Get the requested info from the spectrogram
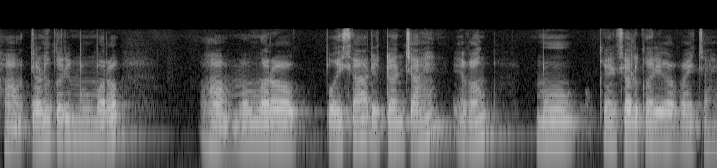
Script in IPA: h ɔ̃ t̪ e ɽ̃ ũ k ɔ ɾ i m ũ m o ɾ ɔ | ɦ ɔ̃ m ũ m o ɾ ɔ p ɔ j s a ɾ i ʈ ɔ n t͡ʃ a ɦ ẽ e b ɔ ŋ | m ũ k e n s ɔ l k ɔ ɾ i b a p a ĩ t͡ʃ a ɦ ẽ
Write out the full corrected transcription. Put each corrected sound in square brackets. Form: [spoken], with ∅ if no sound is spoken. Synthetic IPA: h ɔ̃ t̪ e ɽ̃ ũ k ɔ ɾ i m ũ m o ɾ ɔ | ɦ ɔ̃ m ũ m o ɾ ɔ p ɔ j s a ɾ i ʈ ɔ n t͡ʃ a ɦ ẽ e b ɔ ŋ | m ũ k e n s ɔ l k ɔ ɾ i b a p a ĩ t͡ʃ a ɦ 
